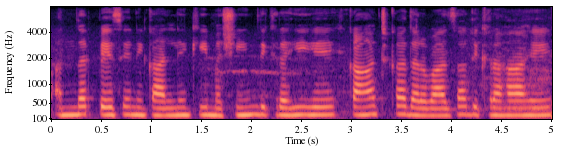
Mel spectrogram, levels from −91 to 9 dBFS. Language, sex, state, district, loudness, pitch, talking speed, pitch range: Hindi, female, Madhya Pradesh, Bhopal, -15 LUFS, 195 Hz, 165 wpm, 190-200 Hz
